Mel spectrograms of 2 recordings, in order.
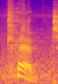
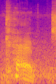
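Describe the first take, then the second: The two takes are said the same way.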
